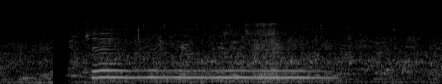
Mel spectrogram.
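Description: A young woman hums a steady, soft tune close to the microphone.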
